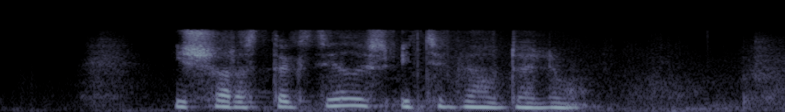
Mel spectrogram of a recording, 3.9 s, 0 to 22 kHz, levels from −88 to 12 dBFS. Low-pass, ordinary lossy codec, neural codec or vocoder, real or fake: 7.2 kHz; AAC, 32 kbps; codec, 16 kHz, 1 kbps, X-Codec, HuBERT features, trained on LibriSpeech; fake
